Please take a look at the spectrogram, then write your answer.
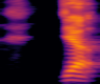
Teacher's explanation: ജ, നാവിന്റെ മധ്യഭാഗം മേലെ അണ്ണാക്കിൽ.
